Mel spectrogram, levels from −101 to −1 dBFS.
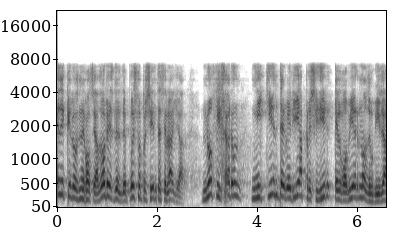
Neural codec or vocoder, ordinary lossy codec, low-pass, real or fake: codec, 24 kHz, 3 kbps, HILCodec; none; 7.2 kHz; fake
